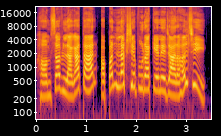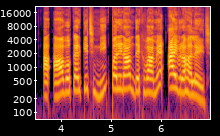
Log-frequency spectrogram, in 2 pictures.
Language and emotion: Maithili, happy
